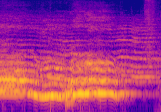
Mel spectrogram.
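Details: A pet dog, during or after a fight with a mongoose and possibly bitten, gives a sustained, mid-pitched howl that wavers slightly before fading away.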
